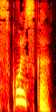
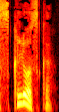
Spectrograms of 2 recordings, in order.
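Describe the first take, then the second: First: The word is said as standard 'skolzko'. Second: The word is said as dialect 'sklyozko'. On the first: This is the standard form that was not used. "он сказал не скользко" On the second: This form marks the speaker as from northern Novgorod. "а склёзко"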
